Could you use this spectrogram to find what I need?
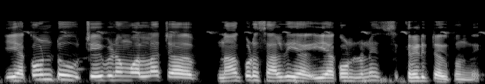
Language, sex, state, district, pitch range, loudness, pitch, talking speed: Telugu, male, Andhra Pradesh, Anantapur, 165-200 Hz, -13 LUFS, 175 Hz, 150 wpm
